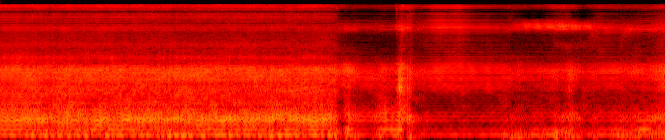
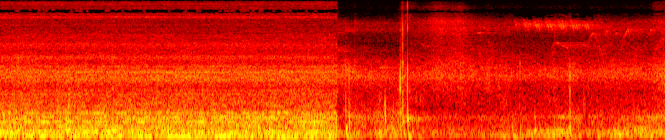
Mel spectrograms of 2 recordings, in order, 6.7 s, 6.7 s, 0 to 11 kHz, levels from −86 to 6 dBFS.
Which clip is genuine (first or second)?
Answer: second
